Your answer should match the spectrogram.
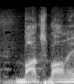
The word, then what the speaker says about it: Boxbollen: Box Ball. And it's spelled B-O-X-B-O-L-L-E-N.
